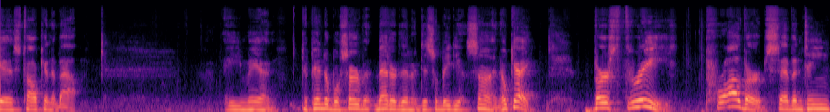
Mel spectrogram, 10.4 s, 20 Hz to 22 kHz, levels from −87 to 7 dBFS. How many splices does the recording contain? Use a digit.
0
